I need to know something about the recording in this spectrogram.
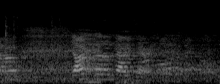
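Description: Faint background speech: a voice talks briefly and quietly about a second in, over low room noise.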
